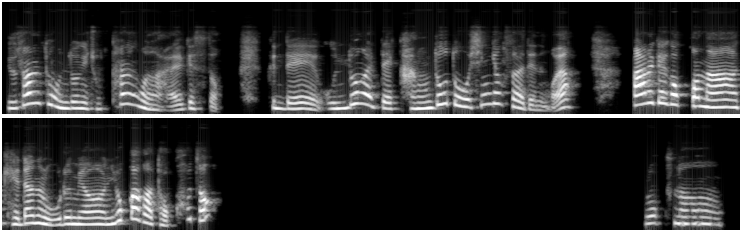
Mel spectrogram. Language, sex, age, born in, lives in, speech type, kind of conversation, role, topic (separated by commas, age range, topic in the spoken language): Korean, female, 35-39, South Korea, South Korea, read, expert-assistant, asker, 하루 만 보 걷기가 정말 건강 예방에 큰 도움이 되는지, 아니면 좀 더 복잡한 이야기가 있는지 알고 싶어요.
